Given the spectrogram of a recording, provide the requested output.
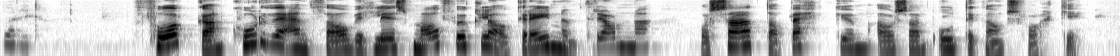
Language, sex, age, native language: Icelandic, female, 40-49, Icelandic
